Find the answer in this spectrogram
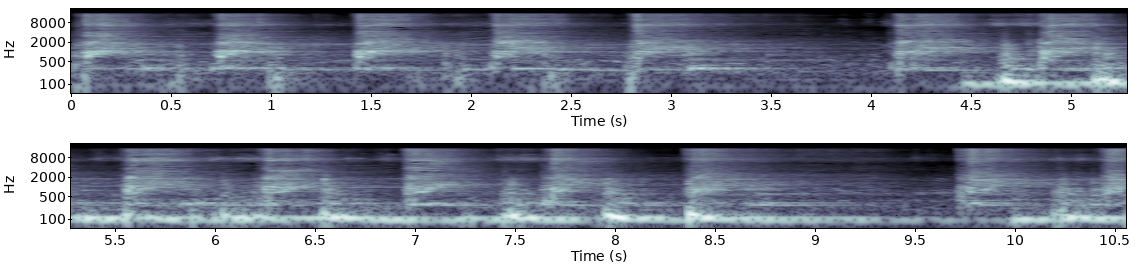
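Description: Kirtan ensemble in full play: large brass hand cymbals clashing in a steady beat, about two clashes a second, each ringing out. About four seconds in, barrel drums come in with deep strokes and the music grows louder.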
